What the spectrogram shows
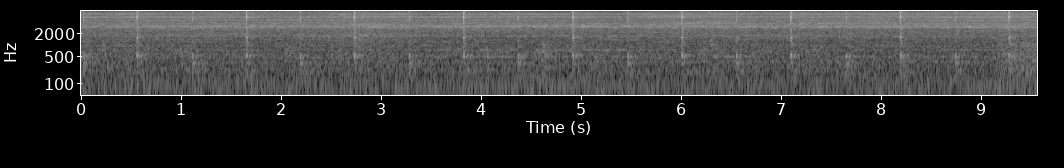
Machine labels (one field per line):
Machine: valve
